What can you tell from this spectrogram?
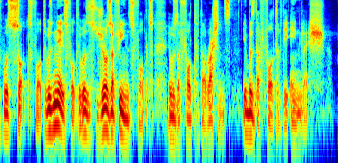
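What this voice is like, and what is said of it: French accent drifting toward Russian. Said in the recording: “I would be saying it in a French accent ... That actually started French and sounded Russian by the end of it.”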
